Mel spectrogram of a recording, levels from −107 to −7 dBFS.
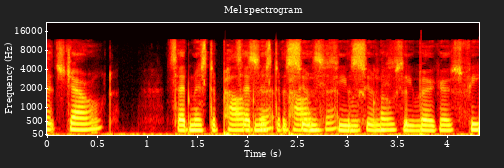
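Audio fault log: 1.79–3.75 s, doubled audio track: a dry full-band copy trails about 0.7 s behind, a few dB quieter, with abrupt edges; likely a slower capture path mixed in.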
